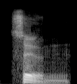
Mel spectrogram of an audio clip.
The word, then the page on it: soon: British English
